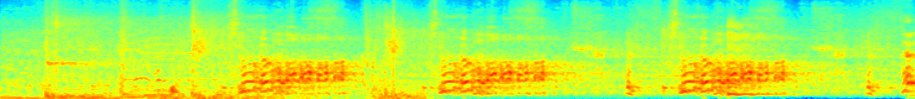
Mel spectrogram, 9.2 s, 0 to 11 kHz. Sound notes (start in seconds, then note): 0.4 clap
